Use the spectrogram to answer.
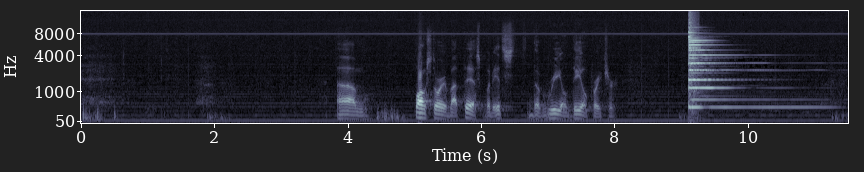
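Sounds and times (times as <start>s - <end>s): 
speech: 3.8s - 8.1s
Burmese gong from Chin State struck: 9.1s - 11.5s.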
